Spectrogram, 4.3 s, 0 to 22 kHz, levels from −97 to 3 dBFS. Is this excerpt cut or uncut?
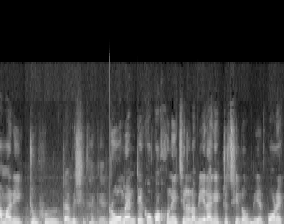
cut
